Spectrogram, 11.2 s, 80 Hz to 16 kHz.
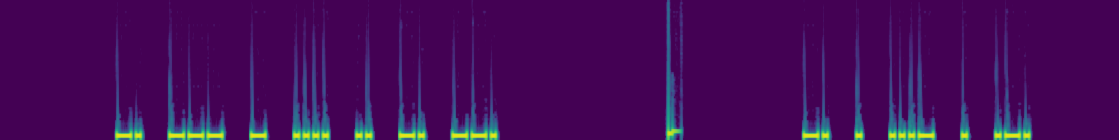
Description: Morse code, heard as a keyed tone, about 25 wpm, spaced as for 18 wpm, 690 Hz. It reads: NOTHING NEVER
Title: 2x Character Spacing - Top 500 Words - 25wpm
